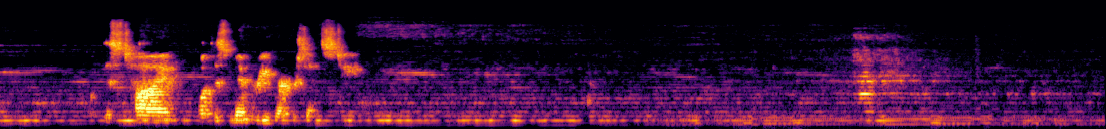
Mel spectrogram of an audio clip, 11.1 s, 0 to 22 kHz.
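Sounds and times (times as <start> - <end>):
ambient meditation music: 0.0 - 2.8, 3.5 - 11.0.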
